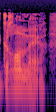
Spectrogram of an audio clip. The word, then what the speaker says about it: grands-mères: Okay, so des grands-mères. As I said, phonetically it's the same anyway, because it will be une grand-mère, des grands-mères, and then des grands-mères.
